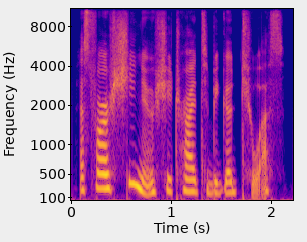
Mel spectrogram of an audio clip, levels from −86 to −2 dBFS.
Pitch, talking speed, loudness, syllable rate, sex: 215 Hz, 325 wpm, -18 LUFS, 6.0 syllables/s, female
